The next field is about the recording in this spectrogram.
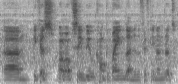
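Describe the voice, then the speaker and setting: A man's voice: on the low side, completely flat delivery, quick pace, bright, forceful tone, a little hiss or hum. Rambling Welsh man, roomy echo. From Wales. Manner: rambling, chatty, talks in loose run-on thoughts. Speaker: livestreamer answering chat. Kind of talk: casual livestream chat.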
